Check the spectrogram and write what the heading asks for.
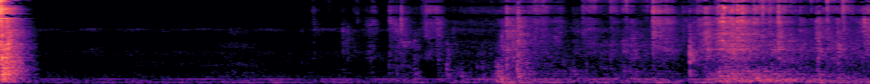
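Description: Small steel engine parts being handled as the timing sprocket and spacer shims are worked off the crankshaft nose. A sharp knock right at the start, then faint metallic clinks and scrapes that grow louder toward the end.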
